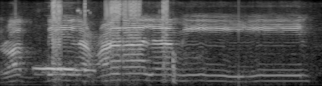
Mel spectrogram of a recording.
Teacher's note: এখানে আইনটা গলার ভেতর থেকে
